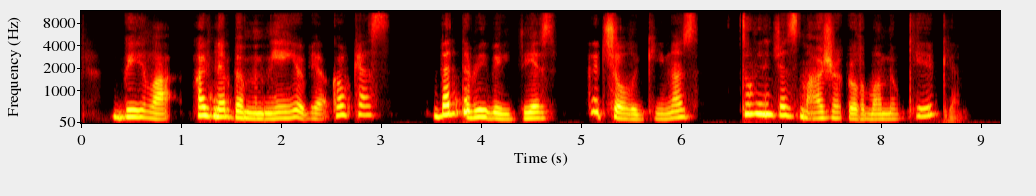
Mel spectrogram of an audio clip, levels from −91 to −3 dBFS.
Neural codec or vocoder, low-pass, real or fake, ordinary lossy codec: codec, 16 kHz in and 24 kHz out, 0.4 kbps, LongCat-Audio-Codec, four codebook decoder; 10.8 kHz; fake; AAC, 48 kbps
